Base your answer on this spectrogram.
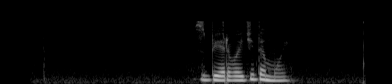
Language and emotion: Russian, neutral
